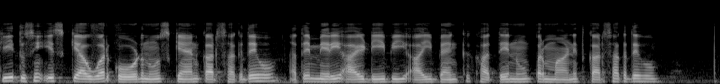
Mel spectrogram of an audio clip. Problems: background conversations at intervals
